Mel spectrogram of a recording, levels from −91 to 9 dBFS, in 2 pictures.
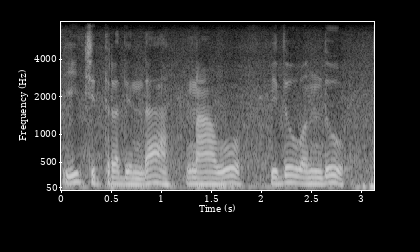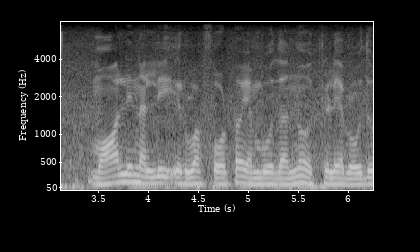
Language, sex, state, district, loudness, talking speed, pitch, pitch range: Kannada, male, Karnataka, Bangalore, -16 LUFS, 95 wpm, 115 Hz, 110-125 Hz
